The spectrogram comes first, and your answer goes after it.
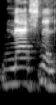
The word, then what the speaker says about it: national: Like in the spelling TIO, like if I tell you नेशनल, NATIONAL. अब यहाँ पे TIO is pronounced as sh.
